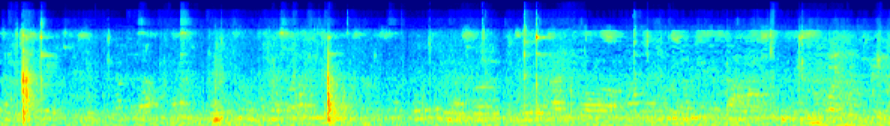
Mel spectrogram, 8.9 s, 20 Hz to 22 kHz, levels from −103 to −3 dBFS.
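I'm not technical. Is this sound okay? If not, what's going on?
No. The audio was likely squeezed hard by Opus compression, which discards detail to save space, leaving the sound muffled, hoarse and grainy from start to finish.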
